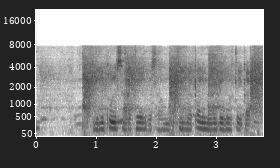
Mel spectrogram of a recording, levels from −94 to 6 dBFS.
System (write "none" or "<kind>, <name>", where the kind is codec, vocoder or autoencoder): vocoder, HiFi-GAN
